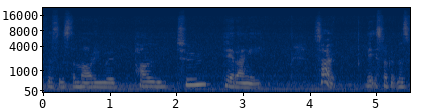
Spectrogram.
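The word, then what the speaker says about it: Poutūterangi: If there's an I or a U after the T, you pronounce it T. But if there isn't an I or a U, it's like te.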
